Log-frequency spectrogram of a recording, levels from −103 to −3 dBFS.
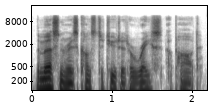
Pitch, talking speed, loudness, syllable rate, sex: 95 Hz, 165 wpm, -21 LUFS, 6.6 syllables/s, male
